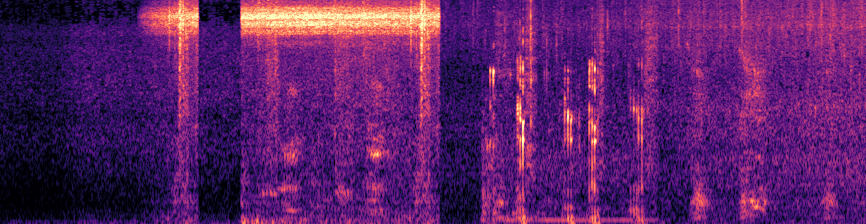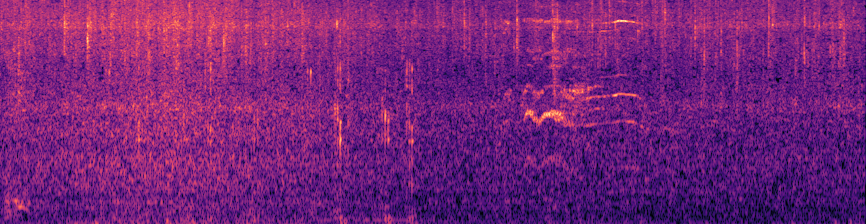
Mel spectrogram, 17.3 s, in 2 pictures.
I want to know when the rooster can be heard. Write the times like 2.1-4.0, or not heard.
13.7-15.2.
